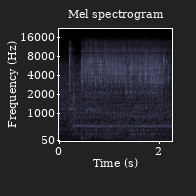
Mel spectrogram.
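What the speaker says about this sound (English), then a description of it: "Is it supposed to be making that noise? Yeah, because that's the submersible pump, isn't it?" A submersible pump runs with a steady mechanical hum and constant tone beneath rushing, splashing water, close by and continuous.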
